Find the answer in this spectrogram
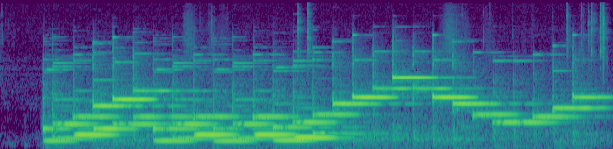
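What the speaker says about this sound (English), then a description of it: "And then Celeste sounds like this, which I use only in the beginning." A sampled celeste from the Orchestral Tools Berlin Percussion library plays a bright, bell-like melody of quick, chiming notes that ring into one another in a steady flowing pattern, clear and alone.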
